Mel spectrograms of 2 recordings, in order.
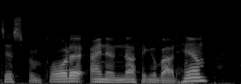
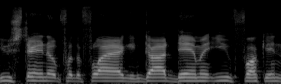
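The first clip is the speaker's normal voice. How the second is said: stern, hard-line voice, pitched up; 5 semitones higher than usual. Speaker imitating how conservative people used to talk, mock-stern conservative voice. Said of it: "I'm just doing a more conservative, stern".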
